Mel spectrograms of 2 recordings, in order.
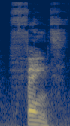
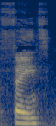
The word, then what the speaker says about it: feint: The same pronunciation, a different spelling.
